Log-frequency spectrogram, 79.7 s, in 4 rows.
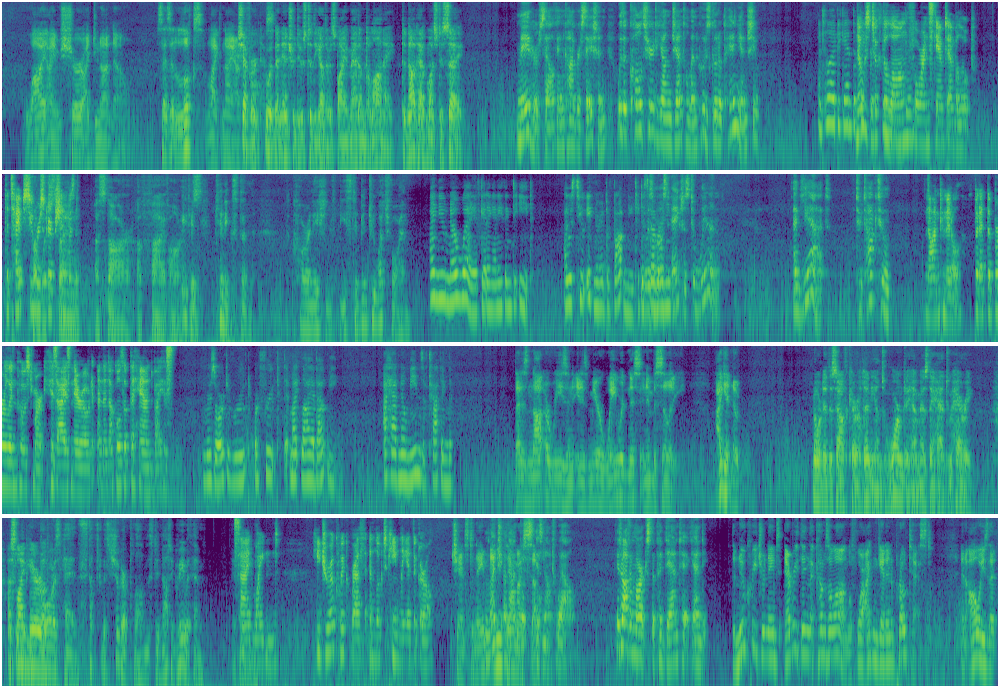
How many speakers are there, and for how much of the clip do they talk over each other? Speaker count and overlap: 7, about 9%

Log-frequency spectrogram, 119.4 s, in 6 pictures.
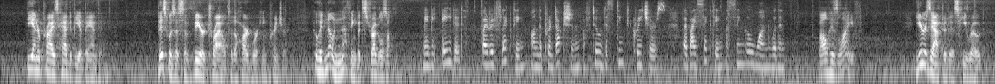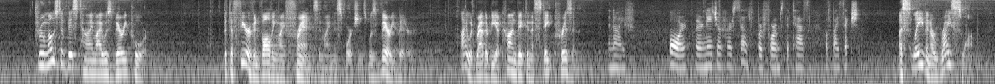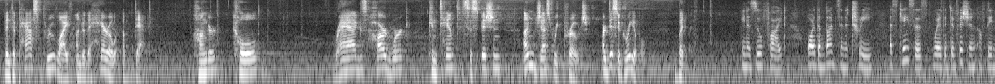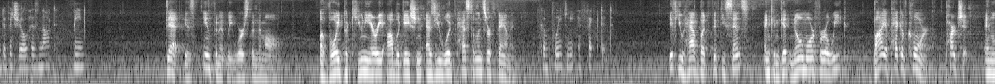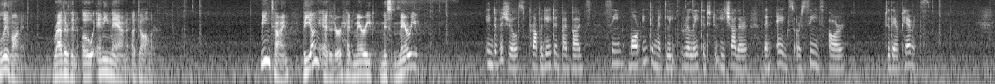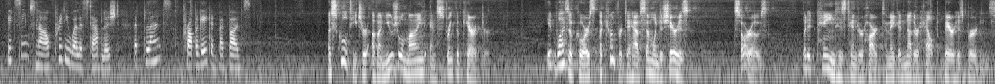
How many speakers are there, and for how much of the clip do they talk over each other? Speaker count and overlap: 2, no overlap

